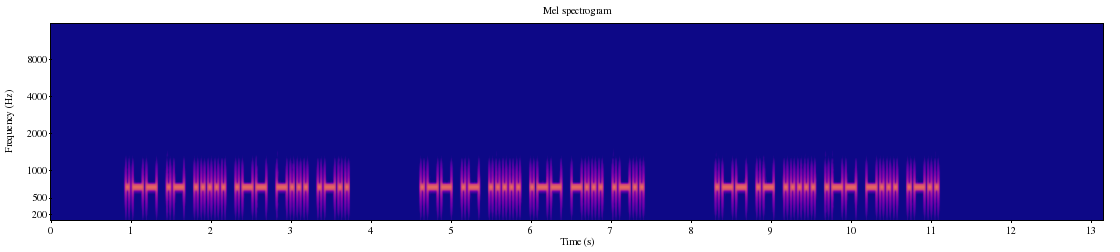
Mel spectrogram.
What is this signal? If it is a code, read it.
Morse code, heard as a keyed tone, about 27 wpm, 700 Hz. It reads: WA5WBL WA5WBL WA5WBL
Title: USA Call Signs - 6 Characters - Repeated 3x - 28wpm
